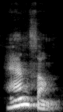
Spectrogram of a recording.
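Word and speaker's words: handsome: হ্যান্ডসাম, কিন্তু ডি কি থাকবে? সাইলেন্ট থাকবে। এর উচ্চারণটা কি হবে? হ্যান্ডসাম।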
